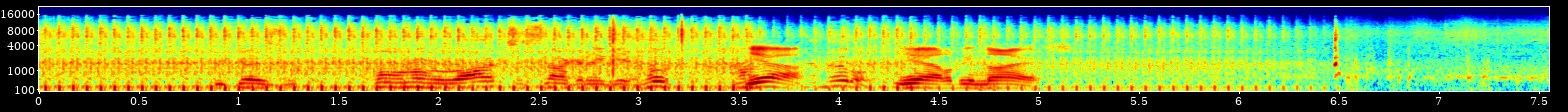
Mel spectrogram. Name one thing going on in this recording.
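A small petrol engine runs steadily close by.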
